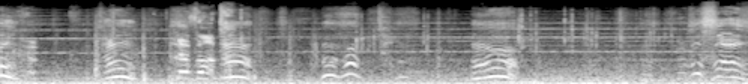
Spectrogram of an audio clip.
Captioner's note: muffled screaming continues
